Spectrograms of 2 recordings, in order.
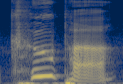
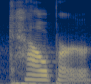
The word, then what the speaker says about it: Cowper: which, unless it were like Cooper, and I always pronounced it Cowper because I'm an American and I saw the word cow, and his fire at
